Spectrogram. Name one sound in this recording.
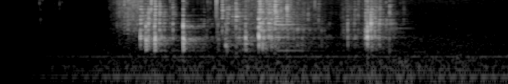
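A metal strainer scrapes and clinks against a plate.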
